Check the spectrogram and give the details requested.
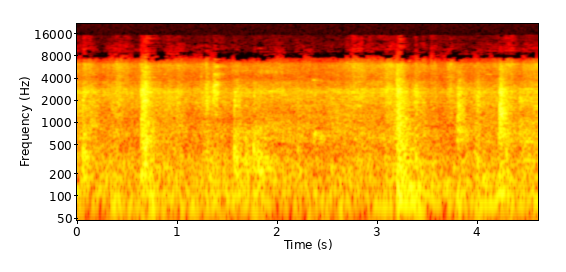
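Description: Goods train's open freight wagons rolling past close by: a steady rumble of wheels on rail, broken by several sharp clanks at irregular intervals, the loudest just under a second in and about three seconds in.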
